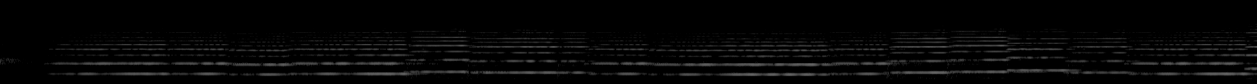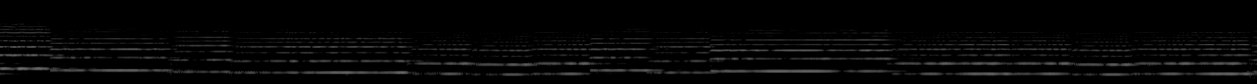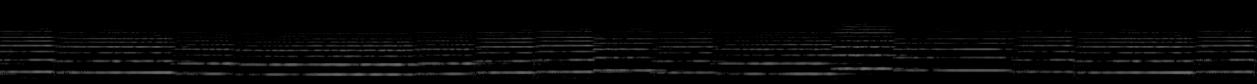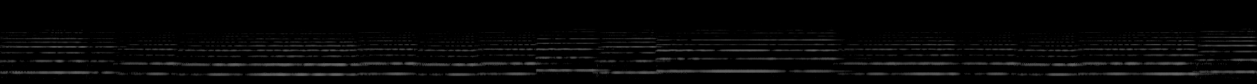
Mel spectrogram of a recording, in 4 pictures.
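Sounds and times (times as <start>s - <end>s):
carol violin duet: 0.5s - 50.2s.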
